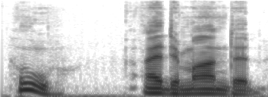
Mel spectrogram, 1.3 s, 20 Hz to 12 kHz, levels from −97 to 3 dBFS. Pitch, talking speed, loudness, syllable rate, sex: 110 Hz, 135 wpm, -20 LUFS, 5.4 syllables/s, male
